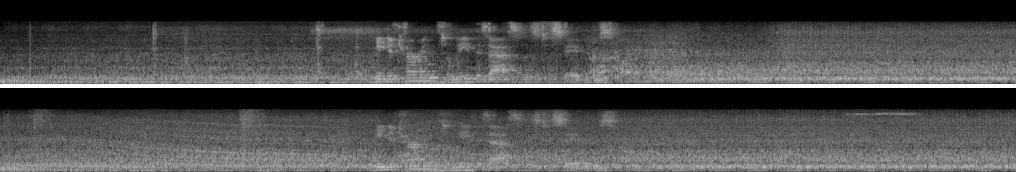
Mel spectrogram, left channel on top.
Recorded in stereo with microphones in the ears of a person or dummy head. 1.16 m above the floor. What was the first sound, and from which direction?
A man speaking, 75° left (ahead or behind).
